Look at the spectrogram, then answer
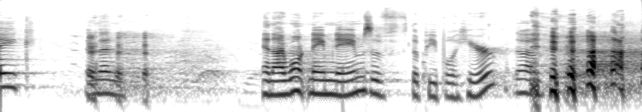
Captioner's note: laughing; laughing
